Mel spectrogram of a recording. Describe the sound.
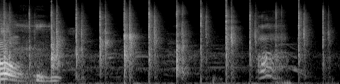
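A steady run of about a dozen sharp hand claps in quick, even rhythm, close and fairly loud, with a voice briefly exclaiming at the start and again near the end.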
